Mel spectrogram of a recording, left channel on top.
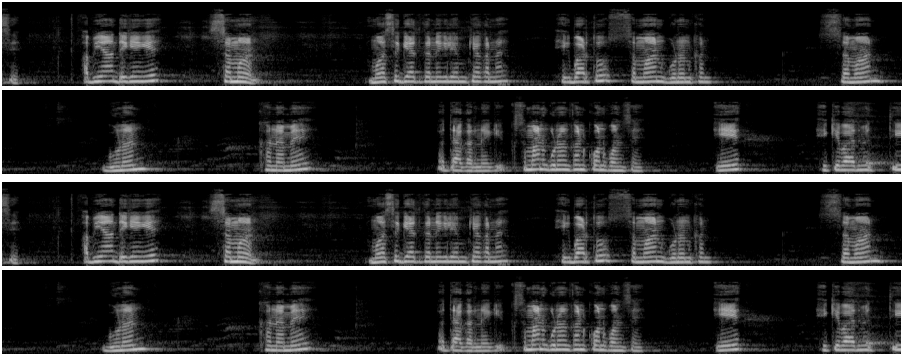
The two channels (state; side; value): identical; both; correlation 1.00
